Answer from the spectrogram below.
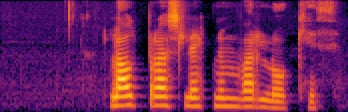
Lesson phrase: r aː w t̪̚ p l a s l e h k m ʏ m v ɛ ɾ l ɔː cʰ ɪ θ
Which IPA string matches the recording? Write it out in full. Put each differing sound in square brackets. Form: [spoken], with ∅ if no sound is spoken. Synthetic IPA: [l] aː w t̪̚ p [ɾ] a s l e h k [n] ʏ m v [a] ɾ l ɔː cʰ ɪ θ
